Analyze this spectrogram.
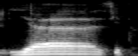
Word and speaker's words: Yazid: Je vais vous apprendre à prononcer mon nom correctement. Donc, vous devez bien articuler, c'est Yazid.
